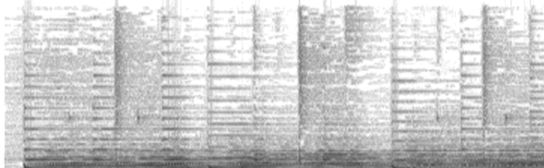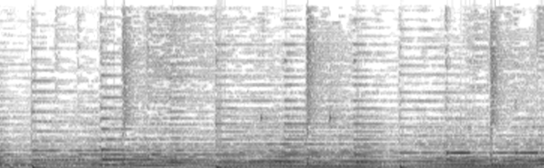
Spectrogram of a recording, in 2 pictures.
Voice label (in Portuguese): Mensagem Amiga F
